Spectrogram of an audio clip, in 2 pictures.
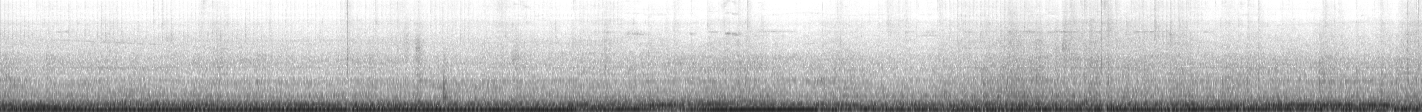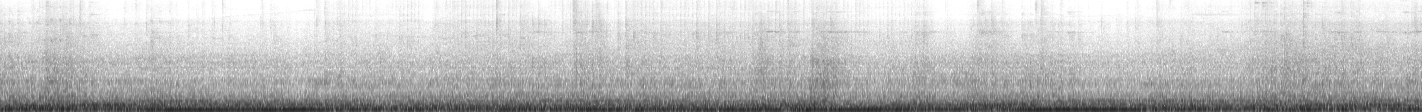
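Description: Bus diesel engine and drivetrain running on the move, heard from on board as a loud low drone that rises and falls several times with changes in speed and gear.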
